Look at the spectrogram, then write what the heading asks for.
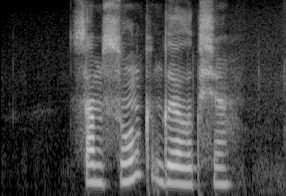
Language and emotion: Russian, neutral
